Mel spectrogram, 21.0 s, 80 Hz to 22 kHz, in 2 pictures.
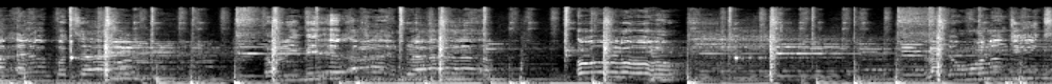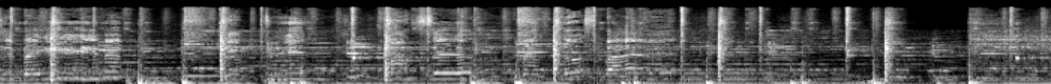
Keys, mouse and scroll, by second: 1.3 shift+d, 8.9 ctrl+z, 9.3 ctrl+z, 10.5-12.2 drag, 12.2 Tab, 13.1 ctrl+a, 14.3 Tab, 15.2-17.3 right drag, 17.3 i, 20.6-21.0 scroll up 2.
